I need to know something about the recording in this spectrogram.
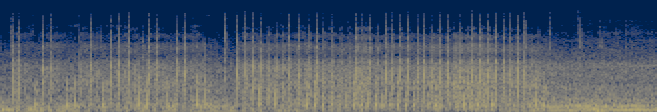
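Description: A vehicle engine rumbles while driving over rough ground.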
